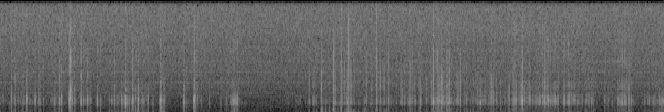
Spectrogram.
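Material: Glitter-coated plastic.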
